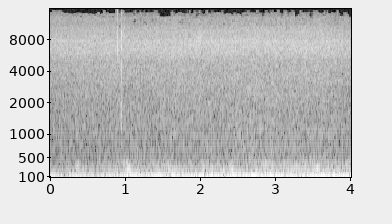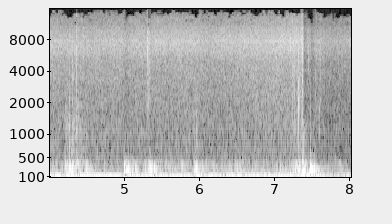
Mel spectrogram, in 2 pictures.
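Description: A man handles gear with dull knocks and clatters.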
